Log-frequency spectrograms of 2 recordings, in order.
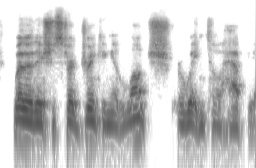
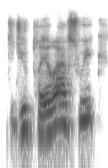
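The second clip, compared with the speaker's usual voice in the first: pitched way up, urgent question; urgent excitement; 9 semitones higher than usual. A narrator's reading. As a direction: press him, breathless with news. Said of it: "she says".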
